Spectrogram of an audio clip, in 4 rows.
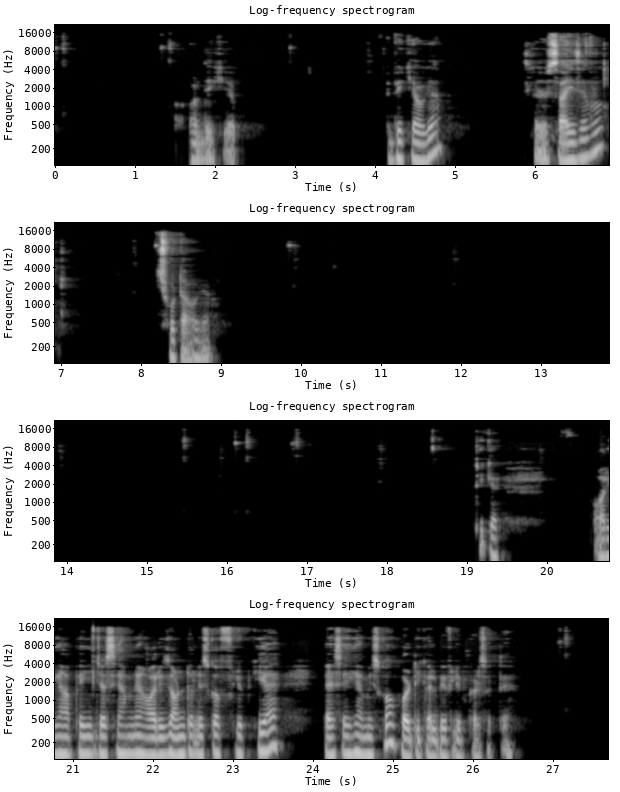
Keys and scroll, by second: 6.9 ctrl+z, 7.5 ctrl+alt+z.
